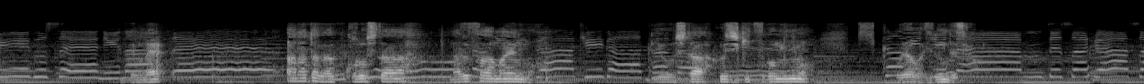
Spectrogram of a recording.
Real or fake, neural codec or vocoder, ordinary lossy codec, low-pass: real; none; none; 7.2 kHz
